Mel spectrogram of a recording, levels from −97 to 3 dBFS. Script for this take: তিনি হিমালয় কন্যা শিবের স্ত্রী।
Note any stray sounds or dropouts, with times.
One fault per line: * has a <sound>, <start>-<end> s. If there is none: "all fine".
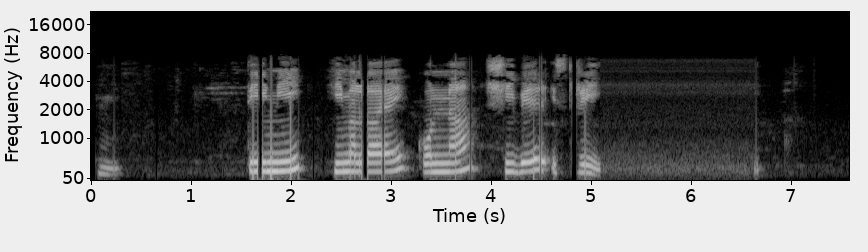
all fine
